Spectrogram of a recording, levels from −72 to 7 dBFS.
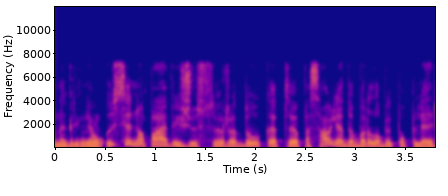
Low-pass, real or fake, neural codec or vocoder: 7.2 kHz; fake; codec, 16 kHz, 4 kbps, X-Codec, HuBERT features, trained on general audio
